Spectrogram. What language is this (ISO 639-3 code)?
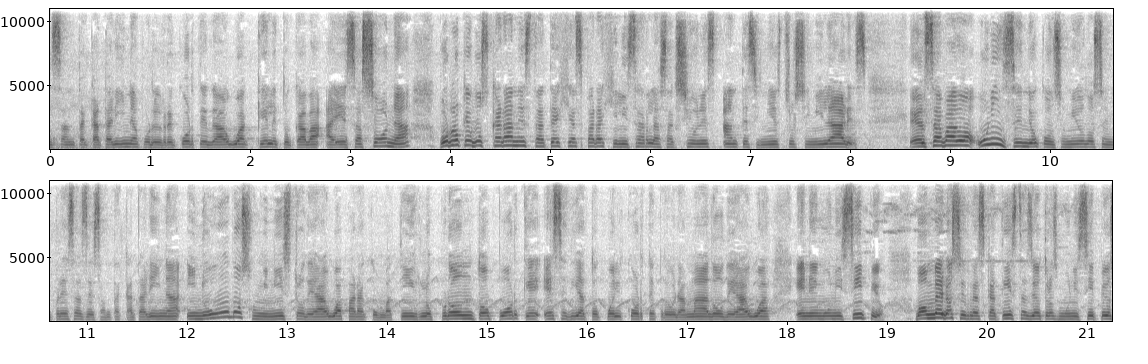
spa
